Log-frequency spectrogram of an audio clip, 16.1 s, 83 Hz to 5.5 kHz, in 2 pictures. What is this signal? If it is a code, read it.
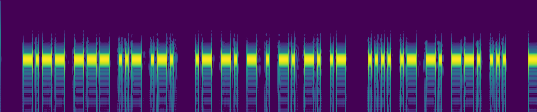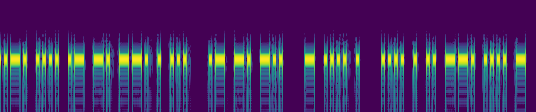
Morse code, heard as a keyed tone, about 25 wpm, 600 Hz. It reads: YOUR ANTENNA HANGS CHANGES AND THE HEIGHT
